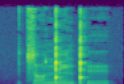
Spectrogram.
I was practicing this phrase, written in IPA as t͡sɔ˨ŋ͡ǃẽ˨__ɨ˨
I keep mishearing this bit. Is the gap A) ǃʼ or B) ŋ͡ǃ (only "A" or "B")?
A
